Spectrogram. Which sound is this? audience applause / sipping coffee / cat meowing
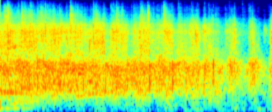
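audience applause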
